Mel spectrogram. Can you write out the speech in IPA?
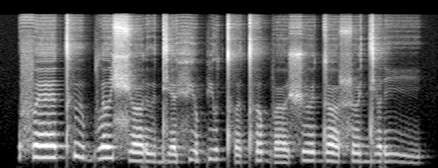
f ɛː˦ tʰ ɨ˦˨ b l ə˦ ɕ œ˨ ɾ ɨ˨ dʲ ɛ˨ fʲ ə˦˨ pʲ u˦ tʰ ə˨ tʰ ə˦ b œː˨ ʃ ø˦ d œ˦˨ ɬ ø˦ dʲ ə˦ ɾ i˦˨

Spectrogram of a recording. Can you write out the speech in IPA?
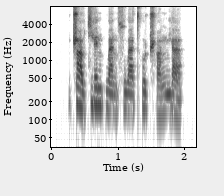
ʈ͡ʂ ɑ˥˩ ʊ̯ t͡ɕ j ɛ˥ n p w a˥˧ n s w ä˥˧ t̪ʰ u˥˩ ʈ͡ʂʰ ɑ˧˥ ŋ n̪ j ä˥˩

